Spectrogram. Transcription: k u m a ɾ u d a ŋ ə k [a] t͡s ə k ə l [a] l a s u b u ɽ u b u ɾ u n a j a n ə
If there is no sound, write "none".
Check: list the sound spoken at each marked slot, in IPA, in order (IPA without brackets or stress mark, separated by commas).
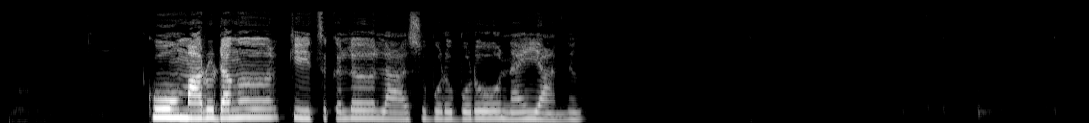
i, ə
